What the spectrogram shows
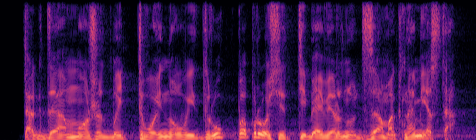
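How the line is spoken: Hissed. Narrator (Russian): прошипел

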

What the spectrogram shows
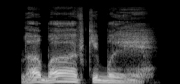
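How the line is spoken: Sighed. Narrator (Russian): вздохнул Куват

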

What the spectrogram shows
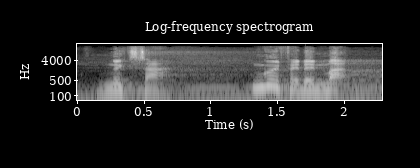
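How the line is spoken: Furious shout. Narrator (Vietnamese): Hoàng Chỉ mà hét lên

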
